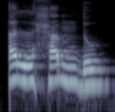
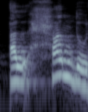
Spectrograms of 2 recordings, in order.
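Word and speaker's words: الحمد: আচ্ছা এরপরে আলহামদু। অনেকে বলি আলহামদু। আলহামদু বললে কিন্তু হবে না। কেন? বড় হা চেক করে বলতে হবে।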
